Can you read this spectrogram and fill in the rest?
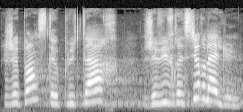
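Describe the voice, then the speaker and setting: Very high-pitched cheerful little piglet. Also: female voice, animated, unhurried. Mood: cheerful, eager. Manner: simple, eager, childlike phrasing. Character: cheerful little girl piglet and her young animal friends. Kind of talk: children's cartoon dub. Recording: music behind the voice.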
